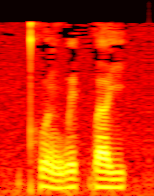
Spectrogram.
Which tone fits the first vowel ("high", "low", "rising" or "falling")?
low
